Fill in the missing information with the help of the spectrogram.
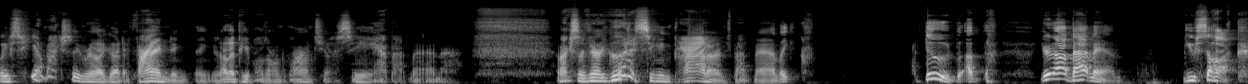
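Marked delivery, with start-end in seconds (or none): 0.0-7.8 put-on villain voice. Playing out a Batman scene, the villain's lines in Joker voice. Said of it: "I'll do my Joker voice".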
